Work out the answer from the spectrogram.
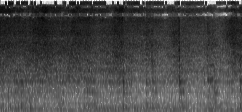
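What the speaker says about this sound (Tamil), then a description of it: "அதை ஊற்றி நல்லா கொதித்து கெட்டியாக வரணும்" A thick gravy of boiled yam, tamarind, salt and chilli powder bubbles in a pan, giving a close, steady sizzling hiss with soft stirring scrapes throughout.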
